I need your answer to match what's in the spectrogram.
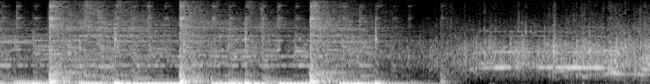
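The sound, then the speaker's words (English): The audience of Christian Life church in Austin bursts into loud, sustained applause for Jesus, with dense, crackling claps and heavy low rumble, swelling in waves before easing into a softer patter as a steady tone rises underneath. “Come on, let's clap all for Jesus here tonight.”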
